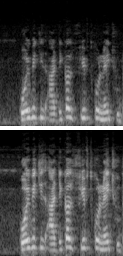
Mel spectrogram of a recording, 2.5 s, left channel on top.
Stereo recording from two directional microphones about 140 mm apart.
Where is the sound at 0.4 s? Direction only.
30° right (ahead or behind).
